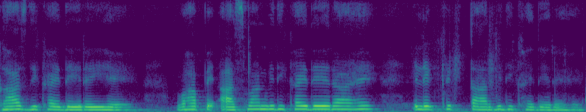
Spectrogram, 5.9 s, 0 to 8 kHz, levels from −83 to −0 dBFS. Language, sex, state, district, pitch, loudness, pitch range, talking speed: Hindi, female, Goa, North and South Goa, 215 Hz, -26 LUFS, 195-230 Hz, 205 wpm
